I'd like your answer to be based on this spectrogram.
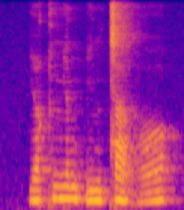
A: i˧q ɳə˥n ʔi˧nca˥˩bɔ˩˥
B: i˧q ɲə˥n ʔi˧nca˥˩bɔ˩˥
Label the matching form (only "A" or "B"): B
